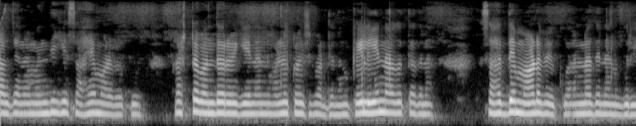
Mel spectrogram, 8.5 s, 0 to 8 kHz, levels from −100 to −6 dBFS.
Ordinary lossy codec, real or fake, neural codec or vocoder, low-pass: none; real; none; none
